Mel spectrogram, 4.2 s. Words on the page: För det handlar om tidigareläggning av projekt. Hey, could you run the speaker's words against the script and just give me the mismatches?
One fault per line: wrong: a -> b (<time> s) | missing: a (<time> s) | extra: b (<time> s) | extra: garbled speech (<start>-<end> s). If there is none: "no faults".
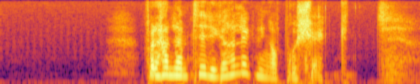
no faults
